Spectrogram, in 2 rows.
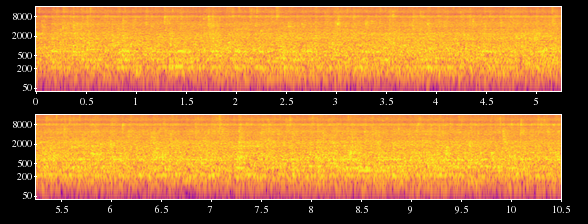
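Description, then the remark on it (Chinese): Steady rain patters outside a window, recorded on a Redmi K100 Pro Max, a dense, even hiss of drops on surfaces that continues without pause at a moderate level. No one speaks. “窗外正在下着雨，您现在听到的窗外的雨声的录音设备来自于 Redmi K100 Pro Max。”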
